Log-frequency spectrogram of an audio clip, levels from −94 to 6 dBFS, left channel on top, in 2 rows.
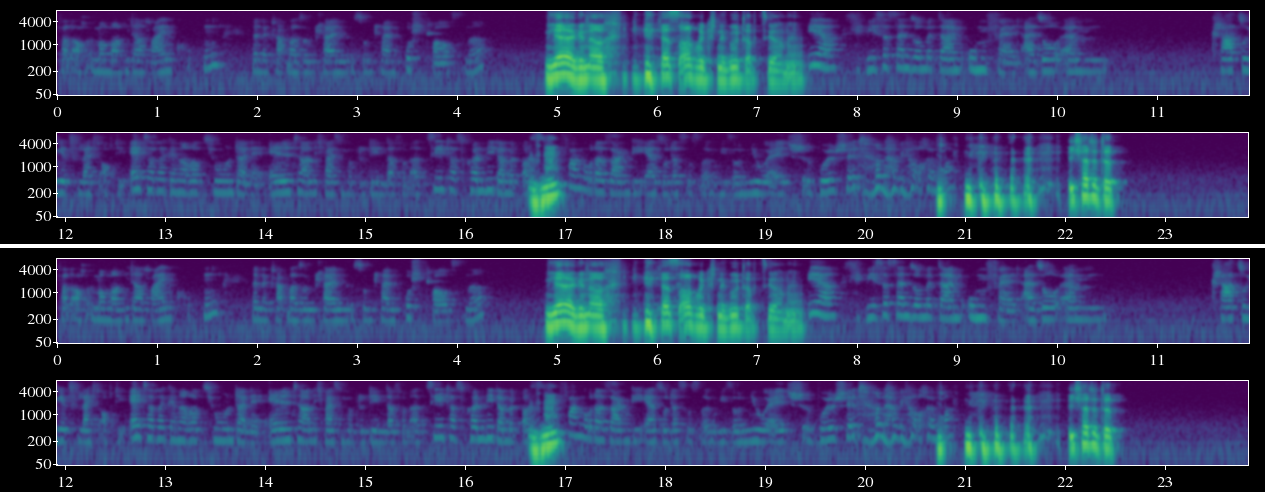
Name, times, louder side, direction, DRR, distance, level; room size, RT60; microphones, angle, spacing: voice 1, 0.0-4.3 5.9-6.3 7.5-10.5 11.5-21.3, right 2 dB, 45° right, 3.0 m, -52 dB
voice 2, 4.9-7.5 16.6-17.0 20.7-22.5, left 1 dB, 20° left, 0.6 m, -26 dB
19.0 x 8.8 x 2.9 m
head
